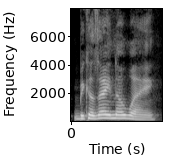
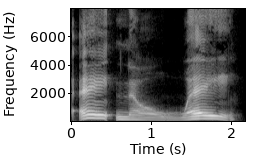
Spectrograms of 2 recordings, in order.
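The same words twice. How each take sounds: First: Said in the usual way. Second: Drawn-out, very slow ain't no way; slow emphatic. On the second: Real, not acted. Host insisting to listeners, very slow and drawn out. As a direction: stretch every word in disbelief.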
